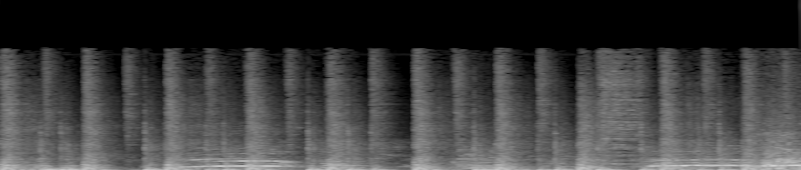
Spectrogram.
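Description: Live rock drum kit played steadily and hard: a dense run of snare, bass drum and rim hits. A voice shouts briefly over it twice, around the second second and near the end.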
